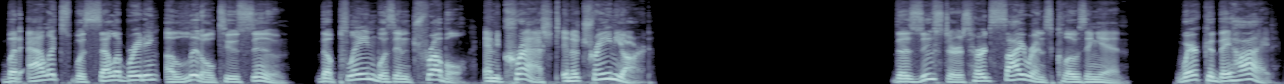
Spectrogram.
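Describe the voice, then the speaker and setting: Animated male children's storybook narrator. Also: a little high, slow, dry recording, studio quality. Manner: expressive storytelling.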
